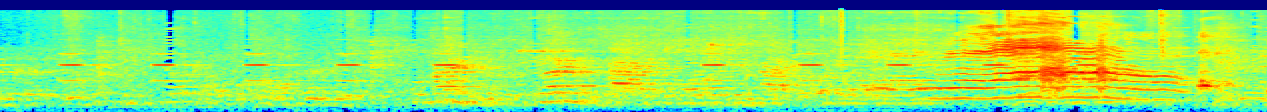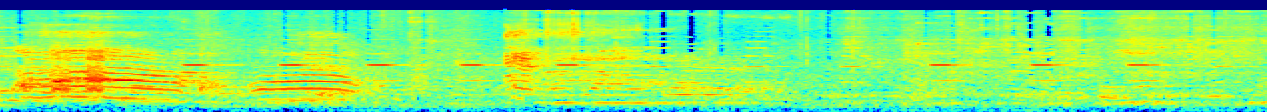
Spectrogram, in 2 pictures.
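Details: Newborn boy immediately after delivery, under nurse care being measured and dressed; repeated high-pitched crying in bursts with adult talk, a steady beeping tone and room noise behind; a normal newborn cry.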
